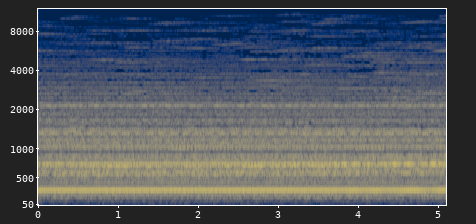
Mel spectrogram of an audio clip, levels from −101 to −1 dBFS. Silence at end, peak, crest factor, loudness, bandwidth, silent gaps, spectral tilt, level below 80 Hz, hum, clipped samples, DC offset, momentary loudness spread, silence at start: 0 s; -16 dBFS; 12 dB; -27 LUFS; 6.8 kHz; none; -6.5 dB/octave; -86 dBFS; none; under 0.1%; under 0.1%; 1 LU; 0 s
